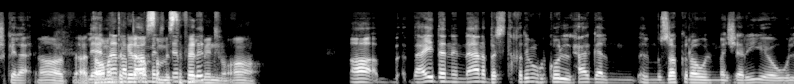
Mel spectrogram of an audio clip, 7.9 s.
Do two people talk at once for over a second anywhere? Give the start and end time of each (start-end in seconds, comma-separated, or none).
0.8-2.2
